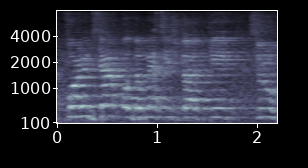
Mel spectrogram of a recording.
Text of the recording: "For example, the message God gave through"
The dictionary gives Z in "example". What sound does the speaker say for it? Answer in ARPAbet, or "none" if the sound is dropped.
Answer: Z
